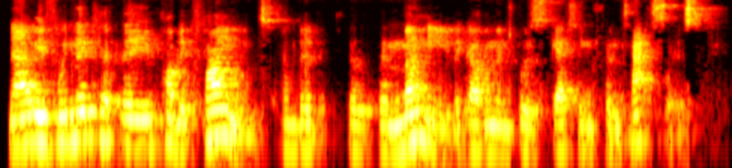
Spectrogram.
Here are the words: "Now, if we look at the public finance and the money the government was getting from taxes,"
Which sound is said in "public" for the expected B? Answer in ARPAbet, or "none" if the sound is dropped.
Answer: B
